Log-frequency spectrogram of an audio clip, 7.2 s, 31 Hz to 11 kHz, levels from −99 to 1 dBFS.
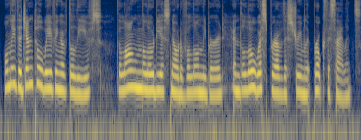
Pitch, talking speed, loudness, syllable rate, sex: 245 Hz, 205 wpm, -17 LUFS, 5.7 syllables/s, female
